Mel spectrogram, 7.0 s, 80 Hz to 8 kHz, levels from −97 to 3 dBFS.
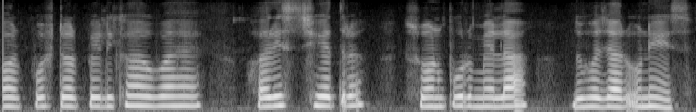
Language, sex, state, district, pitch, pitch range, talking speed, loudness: Hindi, female, Jharkhand, Palamu, 240 Hz, 235-250 Hz, 105 wpm, -16 LUFS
